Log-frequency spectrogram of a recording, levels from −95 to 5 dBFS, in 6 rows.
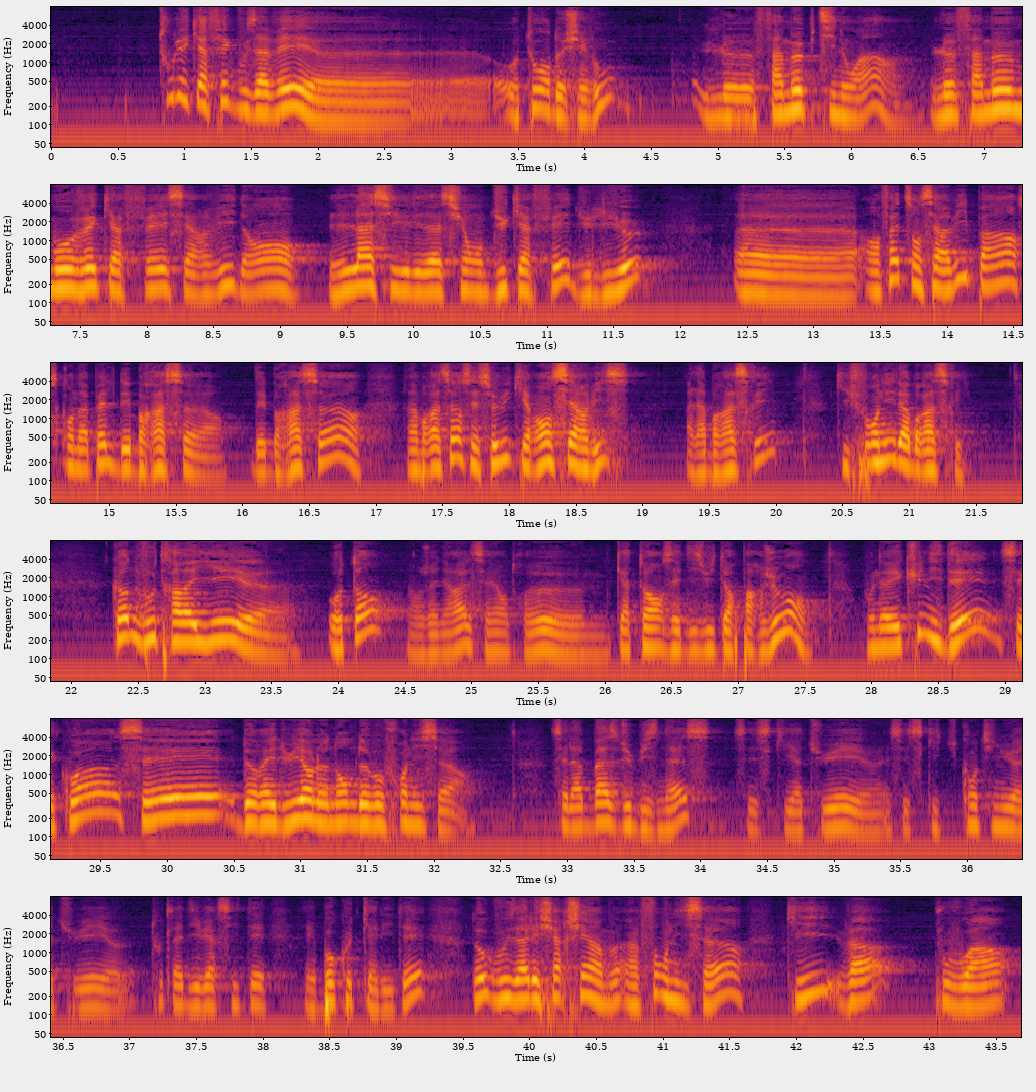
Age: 30-49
